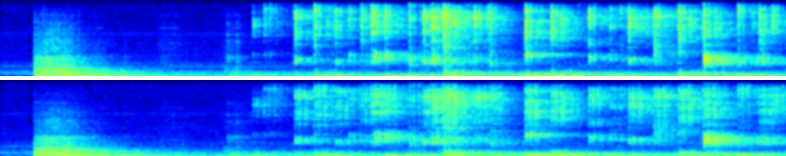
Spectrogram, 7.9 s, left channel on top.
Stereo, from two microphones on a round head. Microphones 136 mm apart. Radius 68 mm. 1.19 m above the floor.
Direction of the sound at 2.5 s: 80° left.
